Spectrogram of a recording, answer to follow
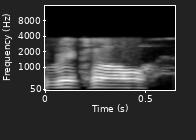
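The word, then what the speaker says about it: Riccall: If you didn't, I pronounced it Rickall, being from Bradford and extending my ears. Yeah, Rickall, I know it very well.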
